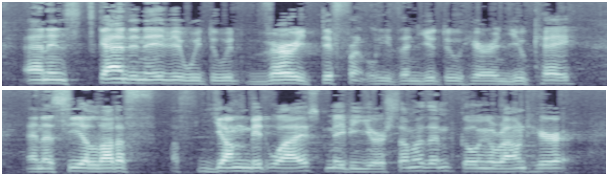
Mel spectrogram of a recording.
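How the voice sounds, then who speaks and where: In a Danish accent, a man speaks at a fairly quick pace with fairly even intonation and a medium pitch. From Denmark. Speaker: medical sales manager and ICU nurse. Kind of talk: conference presentation. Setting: symposium with live audience.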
